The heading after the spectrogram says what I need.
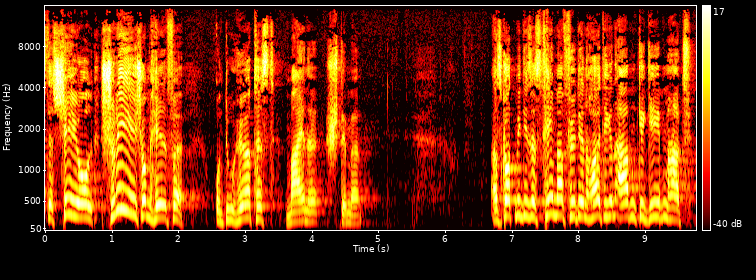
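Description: A man preaching a charismatic sermon, proclaiming in declarative repetitions and slow, emphatic commands. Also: very high-pitched.

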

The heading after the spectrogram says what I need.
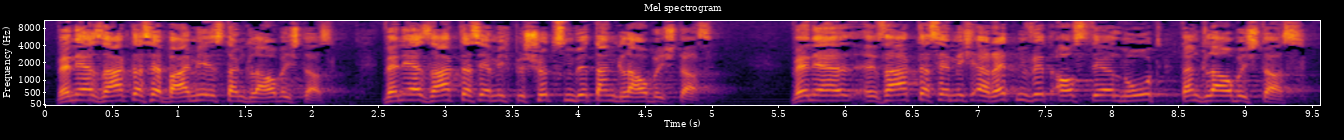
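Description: A man with a high, husky voice preaching a sermon. He drives his points home with insistent repetition and talks straight to his listeners. He drops to low, confiding asides between loud declarations. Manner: emphatic, repetitive preaching with direct address to listeners.

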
